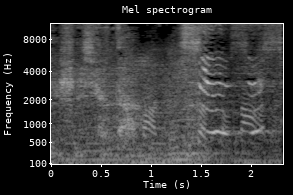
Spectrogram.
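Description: Character voices from a costumed show. In the last half-second a high-pitched, cartoonish voice slides up and down in pitch, with faint music underneath.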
